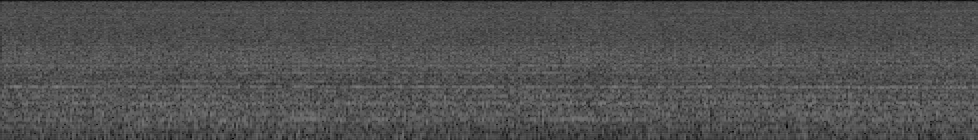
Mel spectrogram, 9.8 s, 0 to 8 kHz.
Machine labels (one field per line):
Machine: fan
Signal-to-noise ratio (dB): 6 dB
